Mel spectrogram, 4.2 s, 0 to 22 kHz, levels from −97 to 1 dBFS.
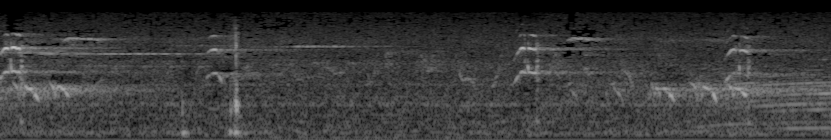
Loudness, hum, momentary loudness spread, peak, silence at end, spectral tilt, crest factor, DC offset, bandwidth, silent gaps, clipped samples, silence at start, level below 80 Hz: -36 LUFS; none; 18 LU; -16 dBFS; 0 s; 1 dB/octave; 22 dB; under 0.1%; 15.5 kHz; none; under 0.1%; 0 s; -76 dBFS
